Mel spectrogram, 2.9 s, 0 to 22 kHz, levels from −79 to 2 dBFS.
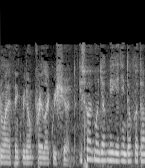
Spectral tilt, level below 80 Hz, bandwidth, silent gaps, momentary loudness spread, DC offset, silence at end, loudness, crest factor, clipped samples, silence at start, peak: -4.5 dB/octave; -38 dBFS; 8 kHz; none; 3 LU; under 0.1%; 0 s; -15 LUFS; 14 dB; under 0.1%; 0 s; 0 dBFS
